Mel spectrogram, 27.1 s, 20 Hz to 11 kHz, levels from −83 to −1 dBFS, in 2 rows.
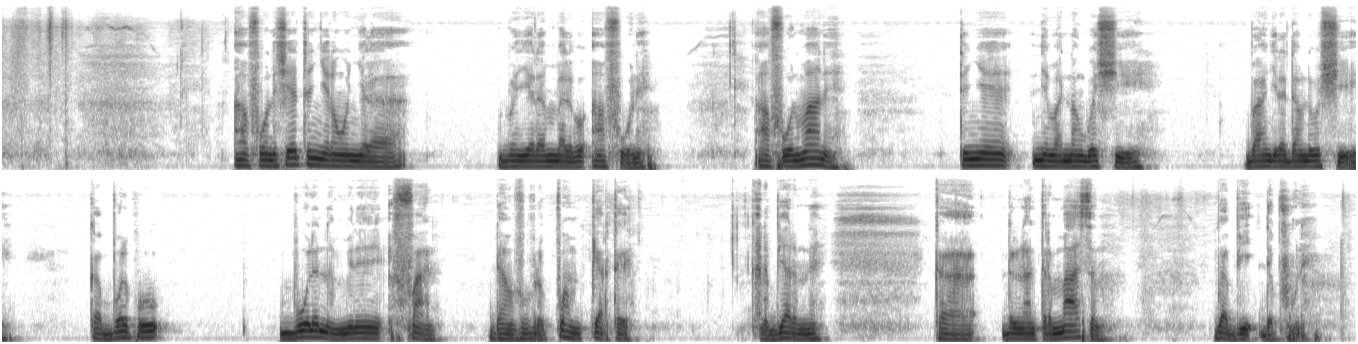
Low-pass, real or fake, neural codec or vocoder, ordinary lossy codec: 9.9 kHz; real; none; AAC, 64 kbps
